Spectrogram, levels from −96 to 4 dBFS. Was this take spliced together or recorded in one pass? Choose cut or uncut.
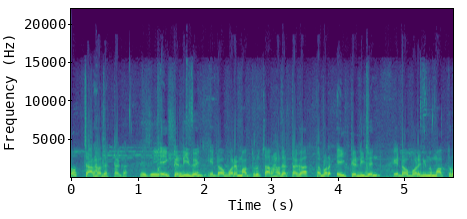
uncut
